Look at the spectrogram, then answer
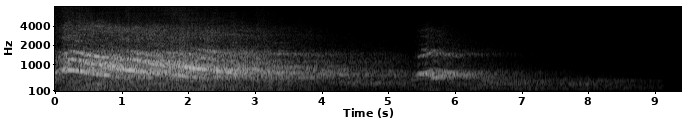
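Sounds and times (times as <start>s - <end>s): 
crowd cheering: 0.0s - 6.7s.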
